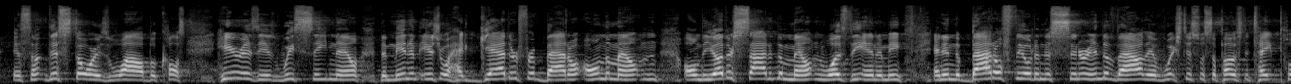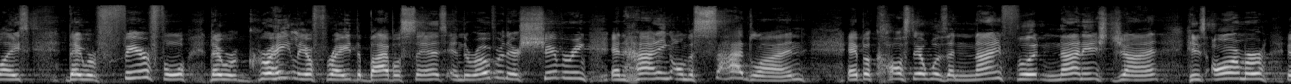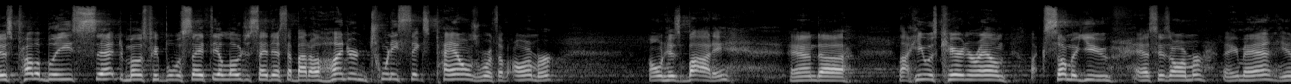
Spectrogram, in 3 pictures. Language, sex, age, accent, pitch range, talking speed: English, male, 50-69, American, 210-250 Hz, 185 wpm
